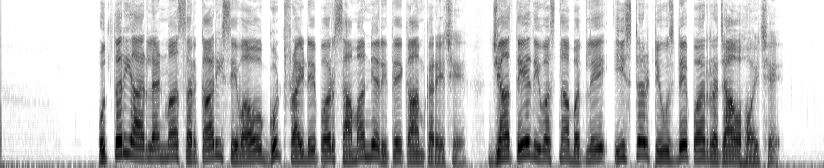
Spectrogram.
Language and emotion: Gujarati, neutral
